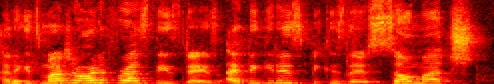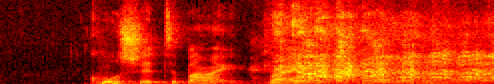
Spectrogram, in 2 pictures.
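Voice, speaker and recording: With noticeable background noise, a woman speaks fairly slowly at a high pitch, her pitch varying in an ordinary way. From Bulgaria. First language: Bulgarian. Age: 20s. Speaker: stand-up comedian. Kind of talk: stand-up. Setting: stage with audience.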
